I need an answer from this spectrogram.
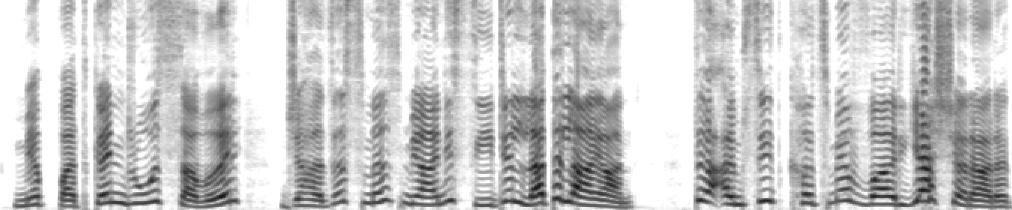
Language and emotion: Kashmiri, angry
